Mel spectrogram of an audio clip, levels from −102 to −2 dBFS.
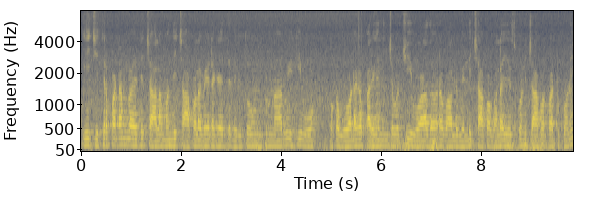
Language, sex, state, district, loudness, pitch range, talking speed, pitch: Telugu, male, Telangana, Nalgonda, -18 LUFS, 120-135 Hz, 120 wpm, 125 Hz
